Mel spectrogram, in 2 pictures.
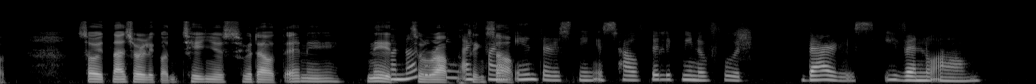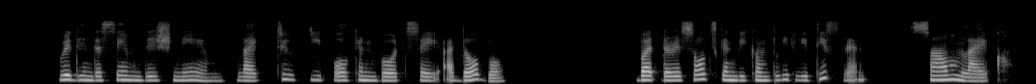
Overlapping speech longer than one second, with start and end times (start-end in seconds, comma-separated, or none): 3.9-5.1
